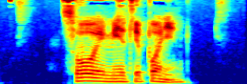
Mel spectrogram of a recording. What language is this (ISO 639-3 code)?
rus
